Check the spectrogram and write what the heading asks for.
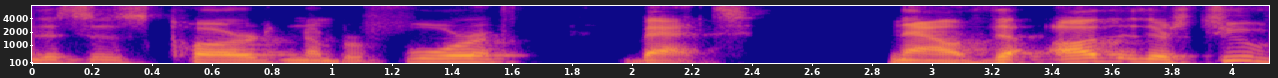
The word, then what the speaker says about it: bet: is an easier sound the dot gives it a Dage gives it a little emphasis so bet vet okay but how do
